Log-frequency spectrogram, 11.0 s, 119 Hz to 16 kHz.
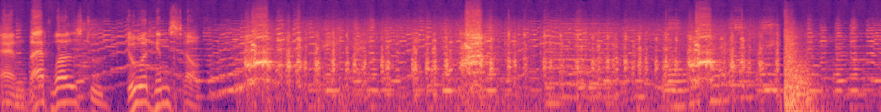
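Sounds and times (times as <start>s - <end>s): cartoon hens squawking and clucking: 0.0s - 11.0s
orchestral music: 0.0s - 11.0s.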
